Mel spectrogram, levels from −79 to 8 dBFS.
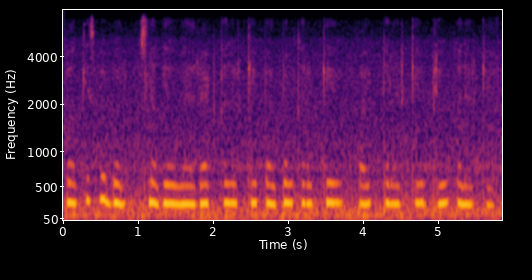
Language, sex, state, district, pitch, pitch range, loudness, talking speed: Hindi, female, Uttar Pradesh, Lucknow, 265 Hz, 255-275 Hz, -13 LUFS, 175 wpm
